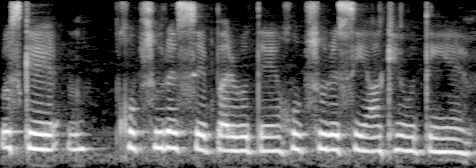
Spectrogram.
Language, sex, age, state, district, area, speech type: Urdu, female, 45-60, Uttar Pradesh, Lucknow, urban, spontaneous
